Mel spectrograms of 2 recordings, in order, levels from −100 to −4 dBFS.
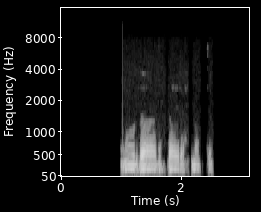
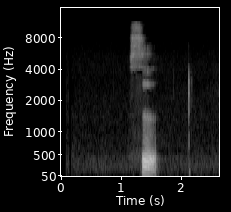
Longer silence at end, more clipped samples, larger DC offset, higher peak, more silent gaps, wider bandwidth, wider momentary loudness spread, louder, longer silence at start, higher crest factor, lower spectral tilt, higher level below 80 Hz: second, 0.6 s vs 1.05 s; neither; neither; first, -8 dBFS vs -20 dBFS; first, 2.37-2.42 s vs none; second, 6.6 kHz vs 11.5 kHz; second, 17 LU vs 22 LU; first, -28 LUFS vs -37 LUFS; second, 1 s vs 1.15 s; about the same, 22 dB vs 22 dB; first, -11.5 dB/octave vs -4.5 dB/octave; first, -68 dBFS vs -84 dBFS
